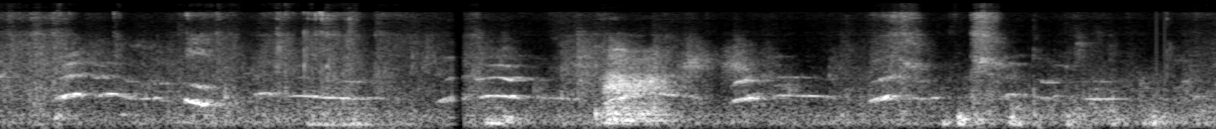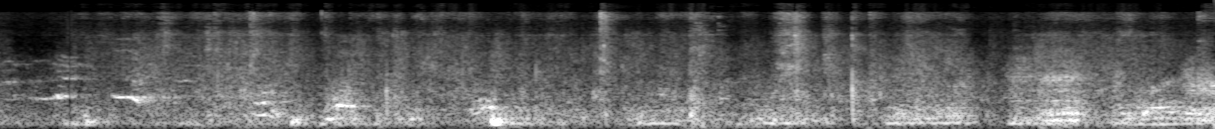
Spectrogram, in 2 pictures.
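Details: Brittany puppies, five weeks old and in a playpen for the first time, keep up a run of short, high whimpers that fall in pitch, several overlapping, with faint voices and rustling behind them.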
